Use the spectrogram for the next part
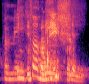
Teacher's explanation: the second syllable and the fourth syllable are reduced to the shortest schwa sound. And obviously this will be in, short I sound.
